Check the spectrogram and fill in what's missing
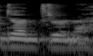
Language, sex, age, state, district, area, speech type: Bengali, female, 30-45, West Bengal, Murshidabad, rural, spontaneous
